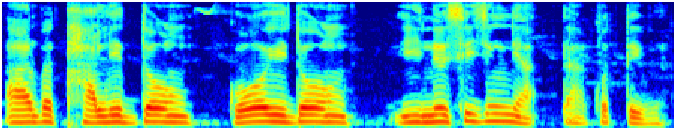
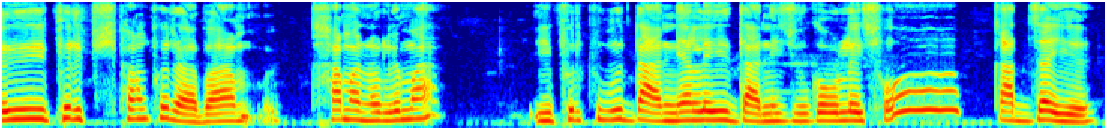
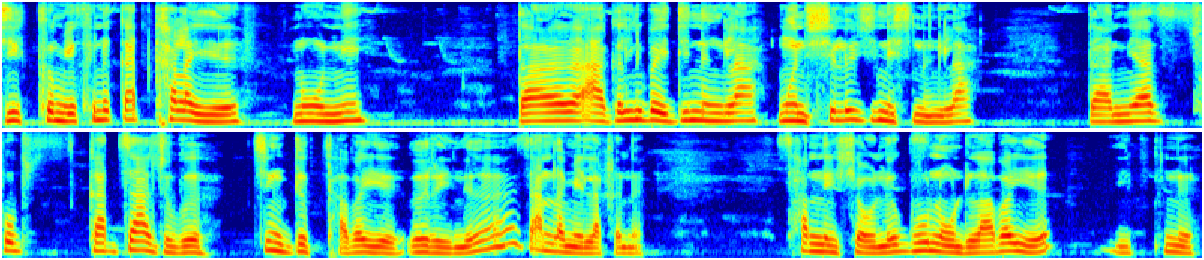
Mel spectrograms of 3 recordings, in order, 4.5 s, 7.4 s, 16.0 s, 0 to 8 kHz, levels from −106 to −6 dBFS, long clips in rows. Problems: none marked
